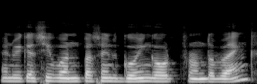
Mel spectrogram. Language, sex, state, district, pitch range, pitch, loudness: English, male, Karnataka, Bangalore, 140-150 Hz, 145 Hz, -14 LUFS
